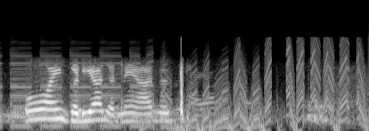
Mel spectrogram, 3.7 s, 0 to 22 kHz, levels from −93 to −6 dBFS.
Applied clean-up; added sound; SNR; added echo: none; Scratching (performance technique); 15 dB; none.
